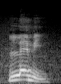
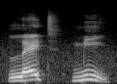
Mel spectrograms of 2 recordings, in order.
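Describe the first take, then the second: First: The words run together without any pause. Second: There is a small pause between the words. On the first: "But the American people pronounce it" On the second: "Most of the non-native speakers give pause here. Non-native speakers pronounce"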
